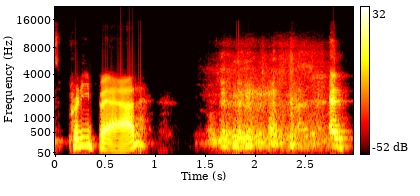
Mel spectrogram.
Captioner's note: laughter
